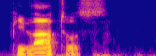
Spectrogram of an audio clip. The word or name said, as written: Pilatus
